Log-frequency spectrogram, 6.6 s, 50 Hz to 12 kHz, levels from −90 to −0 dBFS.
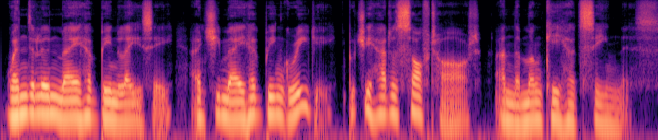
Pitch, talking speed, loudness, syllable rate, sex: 120 Hz, 210 wpm, -19 LUFS, 4.6 syllables/s, male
